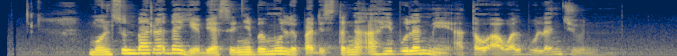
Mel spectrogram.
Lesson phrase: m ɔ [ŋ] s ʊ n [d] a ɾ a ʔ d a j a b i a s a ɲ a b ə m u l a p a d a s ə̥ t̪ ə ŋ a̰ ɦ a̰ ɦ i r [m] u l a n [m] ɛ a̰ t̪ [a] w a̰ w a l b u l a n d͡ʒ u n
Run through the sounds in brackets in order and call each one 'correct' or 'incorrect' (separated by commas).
incorrect, incorrect, incorrect, correct, correct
